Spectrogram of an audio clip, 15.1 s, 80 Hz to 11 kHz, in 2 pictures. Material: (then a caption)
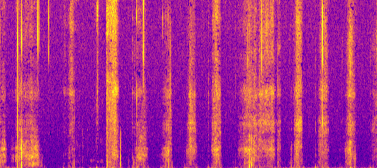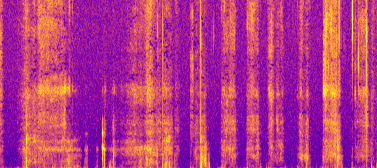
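Plastic. Long nails tap and scratch the gold cap of an orange-red frosted plastic VC100 lotion bottle. The result is a quick run of short, dry clicks with raspy scratching strokes between them. The clicks carry a low thump and die away almost instantly.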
